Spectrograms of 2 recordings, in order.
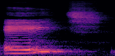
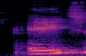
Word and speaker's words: eight: Sex, o sete eu já falei, o oito que é eight, então eight, né, gente? que também tem muito uma questão da pronúncia, que os norte-americanos eles meio que quase não pronunciam esse T do final, é meio que um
